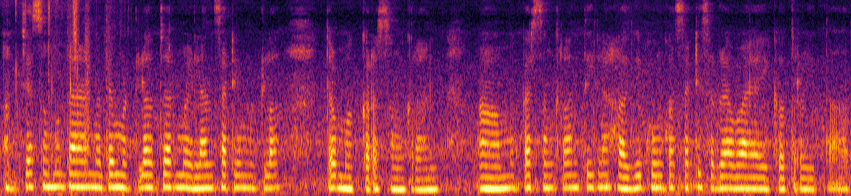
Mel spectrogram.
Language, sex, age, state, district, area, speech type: Marathi, female, 60+, Maharashtra, Yavatmal, rural, spontaneous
